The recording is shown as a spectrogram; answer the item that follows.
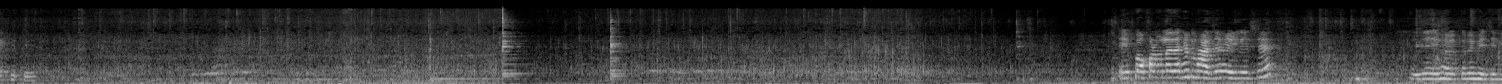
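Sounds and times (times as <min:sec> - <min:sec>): food deep-frying in hot oil: 0:00.0 - 0:15.0
metal spatula clinking against pan: 0:05.0 - 0:05.4.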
